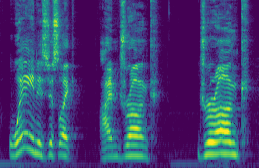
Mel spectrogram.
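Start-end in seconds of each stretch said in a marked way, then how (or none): 1.5-3.8 loud, dopey caveman voice, word by word. Act out Wayne, who says he only drank two beers, speaking like a caveman. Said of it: "Speaking like a caveman with like one word".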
